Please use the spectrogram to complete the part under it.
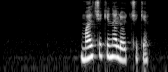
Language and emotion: Russian, neutral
